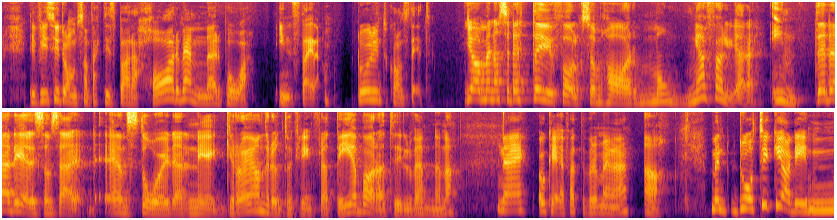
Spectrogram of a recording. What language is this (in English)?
Swedish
